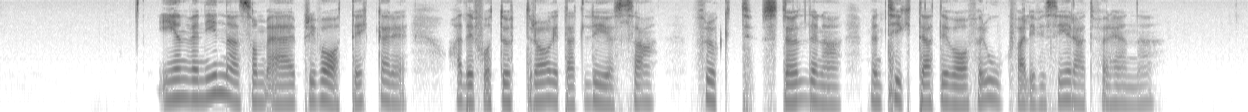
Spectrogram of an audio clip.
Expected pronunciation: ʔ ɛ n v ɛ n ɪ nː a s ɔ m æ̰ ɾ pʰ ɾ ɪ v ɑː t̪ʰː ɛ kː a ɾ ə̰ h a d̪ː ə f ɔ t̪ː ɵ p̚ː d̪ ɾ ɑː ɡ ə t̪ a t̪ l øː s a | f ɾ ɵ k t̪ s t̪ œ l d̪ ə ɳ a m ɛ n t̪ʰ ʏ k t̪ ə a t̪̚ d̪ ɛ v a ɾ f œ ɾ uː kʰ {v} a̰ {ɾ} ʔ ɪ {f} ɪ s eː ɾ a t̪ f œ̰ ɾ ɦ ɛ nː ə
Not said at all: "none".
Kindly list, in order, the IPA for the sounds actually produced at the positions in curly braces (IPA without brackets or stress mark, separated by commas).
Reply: v, l, f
